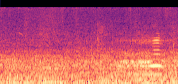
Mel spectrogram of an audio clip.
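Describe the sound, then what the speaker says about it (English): A goose honking outdoors, a steady run of nasal honks across the clip at moderate, slightly distant level, with no one speaking. "You hear the goose?"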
